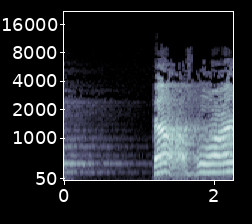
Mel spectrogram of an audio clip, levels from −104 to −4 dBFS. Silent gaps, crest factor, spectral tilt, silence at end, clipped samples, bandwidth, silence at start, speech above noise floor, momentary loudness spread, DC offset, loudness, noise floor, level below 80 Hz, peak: none; 18 dB; -5 dB/octave; 0 s; under 0.1%; 8.6 kHz; 0 s; 46 dB; 8 LU; under 0.1%; -20 LUFS; -65 dBFS; -64 dBFS; -4 dBFS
